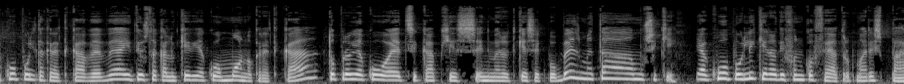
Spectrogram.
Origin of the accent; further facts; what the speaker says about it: Kefalonia, Ionian Islands, Greece; εγώ ως νησιώτισσα, γιατί είμαι από την Κεφαλονιά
